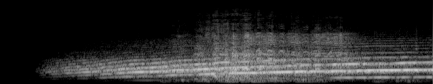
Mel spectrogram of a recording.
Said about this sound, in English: Oh my gosh! The siren was getting louder and louder.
